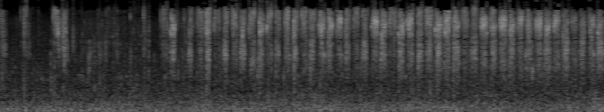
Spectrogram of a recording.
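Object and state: Wet stone paving slab being scratched.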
